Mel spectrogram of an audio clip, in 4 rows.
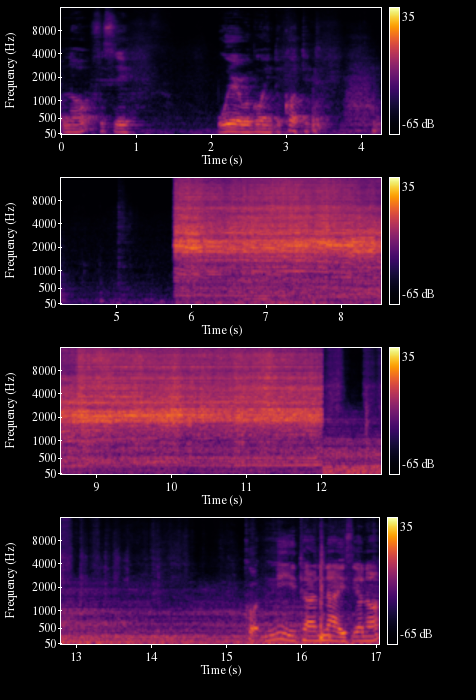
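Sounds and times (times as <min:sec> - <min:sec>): power saw cutting wood: 0:05.8 - 0:12.0
low rumble: 0:12.0 - 0:17.0.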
